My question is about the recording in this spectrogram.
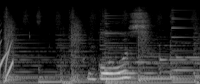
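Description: Light children's background music with a short, bubbly cartoon 'plop' sound effect about a second in.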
